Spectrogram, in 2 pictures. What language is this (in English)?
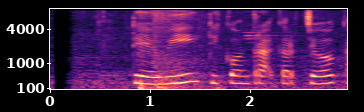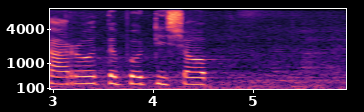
Javanese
